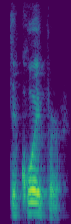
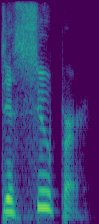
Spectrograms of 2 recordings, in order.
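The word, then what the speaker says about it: De Cuyper: Yeah, How do you think that's pronounced? De Kuiper. Incorrect. I thought the same thing. It is Maxim de Super.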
